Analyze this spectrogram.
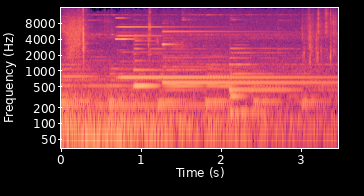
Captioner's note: doorbell ringing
